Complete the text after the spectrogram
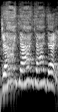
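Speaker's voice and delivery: high strained cries of give up; imitated pained yelling. Aikido teacher imitating a yelling attacker, high pained cries. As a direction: mimic an attacker yelling in pain. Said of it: "y de veras gritan".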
